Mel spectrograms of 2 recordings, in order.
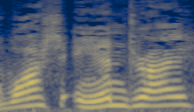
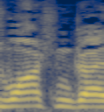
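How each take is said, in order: First: The word 'and' is said in full with emphasis. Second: The word 'and' is reduced to an n sound. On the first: The speaker is surprised this is happening again. "often for emphasis ... as if they're surprised" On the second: It is an ordinary request. "It's just the sound of the letter N"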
